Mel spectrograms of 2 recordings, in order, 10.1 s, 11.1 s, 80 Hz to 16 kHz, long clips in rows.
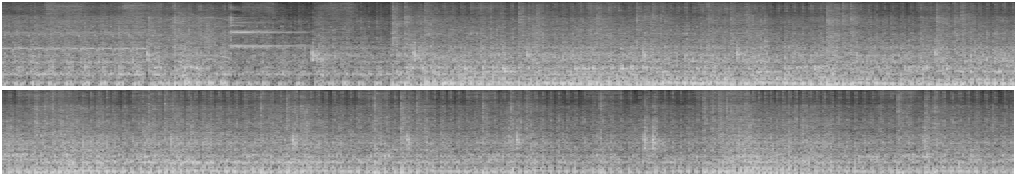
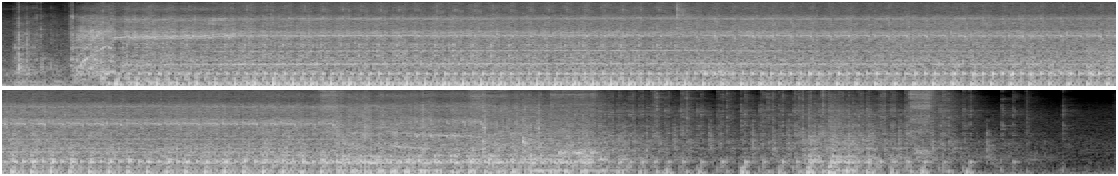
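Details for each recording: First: $50 Marketplace minibike single-cylinder engine, stored five years, first start after fitting a spark plug: continuous raspy, chuffing exhaust sounding like it's blowing out, no knocking underneath; loud blowing exhaust note, engine judged good. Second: Rebuilt $50 mini bike with a single-cylinder engine, 236cc rotating assembly kit, 28mm flat slide carb and a new racing spark plug, on first start. It runs at a steady, even buzz with no knocking over the exhaust, then shuts off. Healthy engine.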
